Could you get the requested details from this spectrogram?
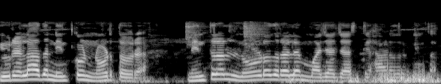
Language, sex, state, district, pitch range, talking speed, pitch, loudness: Kannada, male, Karnataka, Dharwad, 165-215 Hz, 150 wpm, 185 Hz, -14 LUFS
